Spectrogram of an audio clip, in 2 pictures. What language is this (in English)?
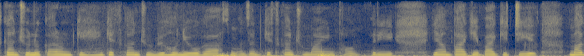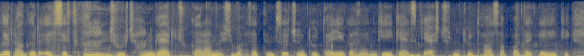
Kashmiri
